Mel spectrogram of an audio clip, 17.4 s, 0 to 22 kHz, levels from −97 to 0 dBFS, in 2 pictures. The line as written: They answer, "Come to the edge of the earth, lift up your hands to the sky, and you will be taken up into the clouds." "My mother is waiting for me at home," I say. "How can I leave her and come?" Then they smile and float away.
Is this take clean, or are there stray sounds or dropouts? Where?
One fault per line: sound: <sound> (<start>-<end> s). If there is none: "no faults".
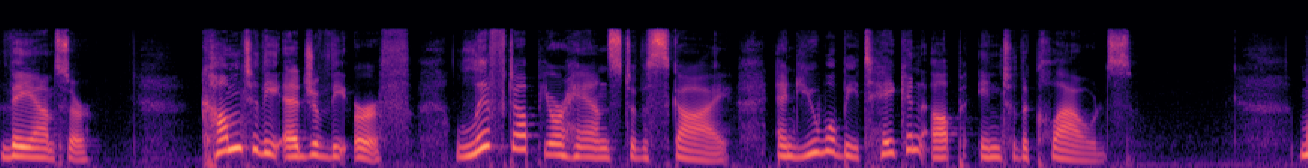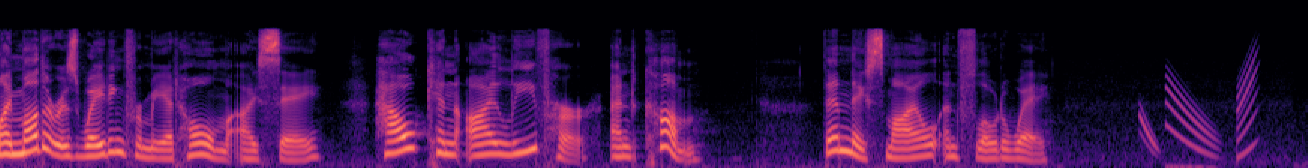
sound: chirp (16.3-17.1 s)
